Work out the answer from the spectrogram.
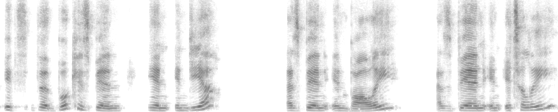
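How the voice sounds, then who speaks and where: A woman author as a podcast guest, telling stories in a lively way with many fillers. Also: lowish voice. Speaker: children's book author and guest. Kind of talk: conversational podcast interview. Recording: dull lo-fi audio.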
